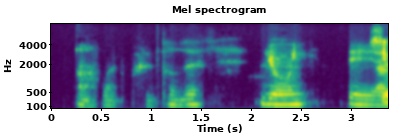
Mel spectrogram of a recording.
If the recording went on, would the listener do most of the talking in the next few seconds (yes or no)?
yes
